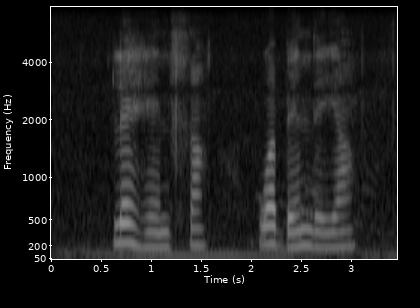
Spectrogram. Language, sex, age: Tsonga, female, 25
